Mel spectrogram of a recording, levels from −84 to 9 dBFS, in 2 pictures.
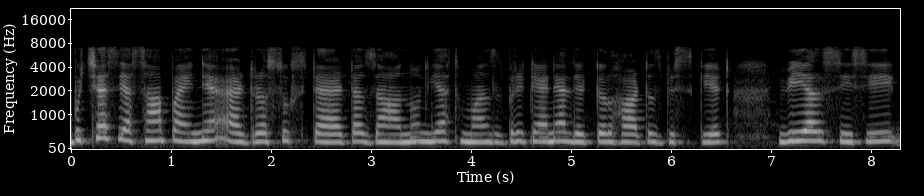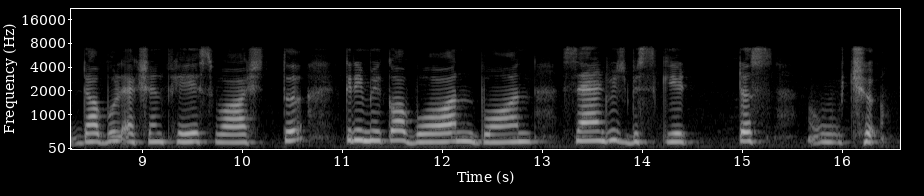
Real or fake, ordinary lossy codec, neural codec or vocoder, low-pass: real; none; none; 7.2 kHz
